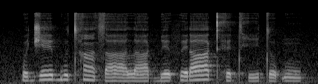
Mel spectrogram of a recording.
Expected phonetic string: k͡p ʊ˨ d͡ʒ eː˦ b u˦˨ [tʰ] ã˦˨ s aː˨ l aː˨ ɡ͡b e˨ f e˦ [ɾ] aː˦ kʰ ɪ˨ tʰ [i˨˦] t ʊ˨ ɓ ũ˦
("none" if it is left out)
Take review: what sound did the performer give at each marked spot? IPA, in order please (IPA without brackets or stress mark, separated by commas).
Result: tʰ, ɾ, i˨˦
